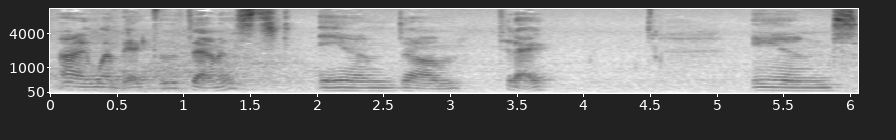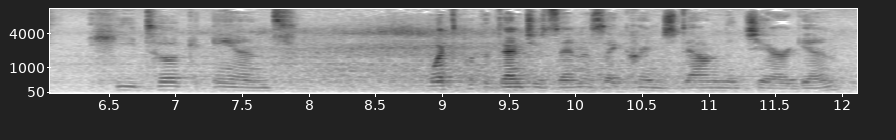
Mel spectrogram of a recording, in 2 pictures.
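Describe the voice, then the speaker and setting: A man's voice: mid-range voice, slow pace, background noise. Man talking through new dentures. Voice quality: slightly slurred, lispy speech from new dentures. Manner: chatty and rambling, many ums. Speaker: vlogger. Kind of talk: casual video diary.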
